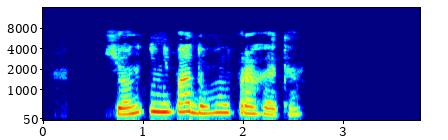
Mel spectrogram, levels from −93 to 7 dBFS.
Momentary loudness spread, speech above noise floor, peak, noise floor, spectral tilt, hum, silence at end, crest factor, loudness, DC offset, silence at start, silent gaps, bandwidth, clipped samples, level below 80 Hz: 11 LU; over 75 dB; -2 dBFS; under -90 dBFS; -6.5 dB/octave; none; 1.2 s; 16 dB; -16 LUFS; under 0.1%; 0.65 s; none; 7.2 kHz; under 0.1%; -60 dBFS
